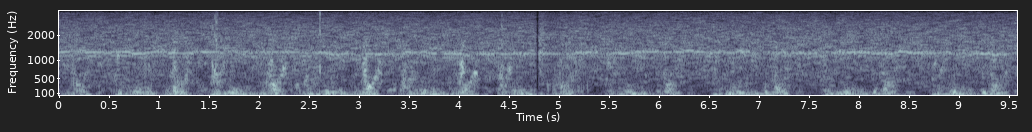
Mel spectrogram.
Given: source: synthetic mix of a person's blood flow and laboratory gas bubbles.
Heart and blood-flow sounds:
Doppler ultrasound of blood flow; precordium
0.83-0.96 s: bubbles
1.49-1.66 s: bubbles
2.28-2.36 s: bubbles
2.59-2.65 s: bubbles
4.37-4.50 s: bubbles
4.87-5.33 s: bubbles
From the record:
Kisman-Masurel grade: 121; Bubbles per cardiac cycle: 1 to 2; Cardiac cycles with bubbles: 10 to 50%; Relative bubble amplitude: barely perceptible (0.100 to 0.250); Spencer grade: 2 (many but less than half of the cardiac periods contain bubble signals, singularly or in groups); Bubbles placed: only in the low amplitude regions of the cardiac cycle

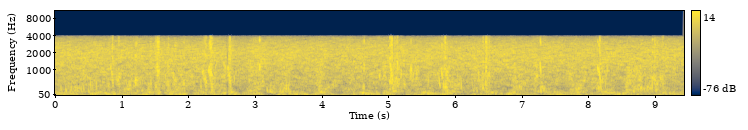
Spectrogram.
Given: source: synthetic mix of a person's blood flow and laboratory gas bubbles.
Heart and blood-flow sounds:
Doppler ultrasound of blood flow; precordium
0.00-0.02 s: bubbles
0.04-0.68 s: bubbles
0.79-1.01 s: bubbles
1.18-1.29 s: bubbles
1.31-2.00 s: bubbles
2.18-2.48 s: bubbles
2.57-2.75 s: bubbles
3.04-3.58 s: bubbles
3.82-4.10 s: bubbles
4.12-4.20 s: bubbles
4.61-4.70 s: bubbles
4.85-4.94 s: bubbles
4.98-5.51 s: bubbles
5.59-5.65 s: bubbles
5.74-6.15 s: bubbles
6.26-6.59 s: bubbles
7.19-7.42 s: bubbles
7.83-7.88 s: bubbles
8.11-8.33 s: bubbles
8.57-9.19 s: bubbles
From the record:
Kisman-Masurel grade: 232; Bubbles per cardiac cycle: several, 3 to 8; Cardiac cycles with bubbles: 50 to 99%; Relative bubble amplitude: moderate (0.250 to 0.450); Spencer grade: 3 (all of the cardiac periods contain showers or single bubble signals, but not dominating or overriding the cardiac motion signals); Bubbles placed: anywhere in the cardiac cycle

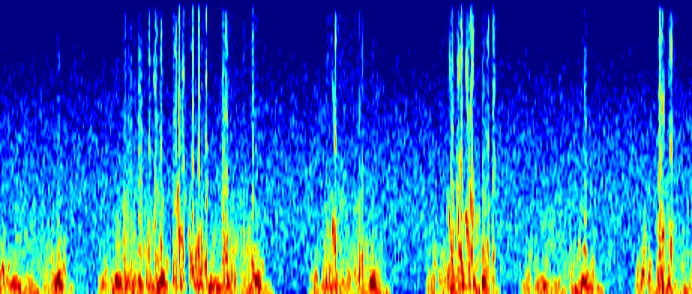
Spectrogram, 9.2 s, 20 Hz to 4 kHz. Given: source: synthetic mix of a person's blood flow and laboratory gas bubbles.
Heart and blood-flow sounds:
Doppler ultrasound of blood flow; precordium
1.61-2.20 s: bubbles
2.30-2.81 s: bubbles
2.93-3.42 s: bubbles
4.30-4.90 s: bubbles
5.88-6.63 s: bubbles
8.72-9.04 s: bubbles
From the record:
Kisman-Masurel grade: 223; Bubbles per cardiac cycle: several, 3 to 8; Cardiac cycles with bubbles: 10 to 50%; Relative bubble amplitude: loud (0.450 to 0.775); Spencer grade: 2 (many but less than half of the cardiac periods contain bubble signals, singularly or in groups); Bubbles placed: anywhere in the cardiac cycle

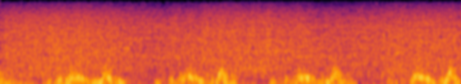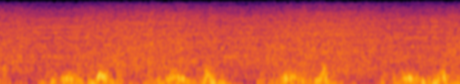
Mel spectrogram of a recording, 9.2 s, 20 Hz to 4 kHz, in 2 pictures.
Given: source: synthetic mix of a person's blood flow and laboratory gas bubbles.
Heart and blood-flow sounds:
Doppler ultrasound of blood flow; precordium
4.60-4.71 s: bubbles
5.06-5.17 s: bubbles
From the record:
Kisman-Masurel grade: 121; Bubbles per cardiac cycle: 1 to 2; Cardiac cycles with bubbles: 10 to 50%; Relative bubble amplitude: barely perceptible (0.100 to 0.250); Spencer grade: 2 (many but less than half of the cardiac periods contain bubble signals, singularly or in groups); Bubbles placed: only in the low amplitude regions of the cardiac cycle

